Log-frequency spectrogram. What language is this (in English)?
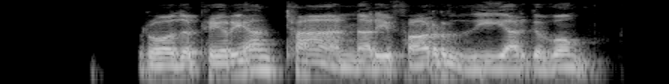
Welsh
